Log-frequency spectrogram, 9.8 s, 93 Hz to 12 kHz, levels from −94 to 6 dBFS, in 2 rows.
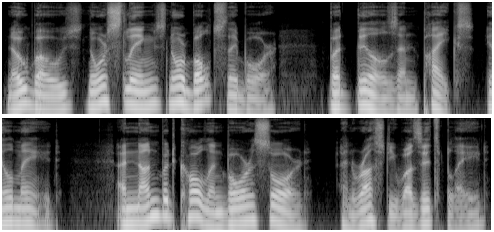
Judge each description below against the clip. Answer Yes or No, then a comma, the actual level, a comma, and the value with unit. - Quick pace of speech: No, average, 160 wpm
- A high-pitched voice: No, low, 115 Hz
